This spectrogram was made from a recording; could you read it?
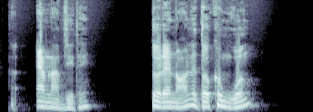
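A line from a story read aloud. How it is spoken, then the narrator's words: Slightly angry. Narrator (Vietnamese): Ngô Dần Ngọ ông có vẻ hơi tức giận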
